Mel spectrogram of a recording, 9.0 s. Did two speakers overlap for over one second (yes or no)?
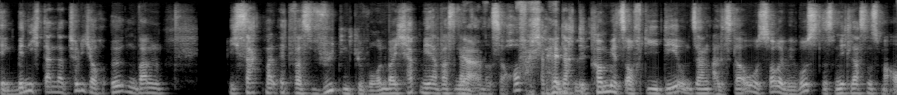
yes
